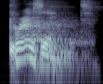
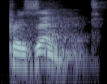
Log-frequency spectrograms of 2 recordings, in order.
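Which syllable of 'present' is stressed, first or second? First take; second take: first; second. First: The stress is on the first syllable. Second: The stress is on the second syllable. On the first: It is the noun. "noun, stress is on the first syllable" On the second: It is the verb. "verb, stress is on the second syllable"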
